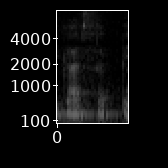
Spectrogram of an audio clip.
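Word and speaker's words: chorus: अब आप देख रहे हैं कि यहाँ पे कोरस वर्ड है और उसको के की साउंड, सी एच जो है वो के की साउंड दे रहा है।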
